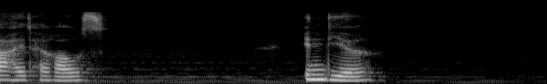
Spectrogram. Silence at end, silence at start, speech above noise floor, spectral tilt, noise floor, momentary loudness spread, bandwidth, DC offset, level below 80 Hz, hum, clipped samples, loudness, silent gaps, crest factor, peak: 1.75 s; 0 s; 43 dB; -5 dB/octave; -65 dBFS; 10 LU; 12.5 kHz; under 0.1%; -68 dBFS; none; under 0.1%; -23 LUFS; none; 20 dB; -6 dBFS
